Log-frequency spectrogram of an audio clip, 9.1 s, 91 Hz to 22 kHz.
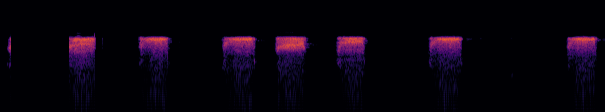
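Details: Owlets perched together in an owl box at night, 2:43 am on 30 June 2023, showing affection toward each other; harsh, hissing screech bursts of about half a second, eight in nine seconds at uneven gaps, with no other sounds.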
